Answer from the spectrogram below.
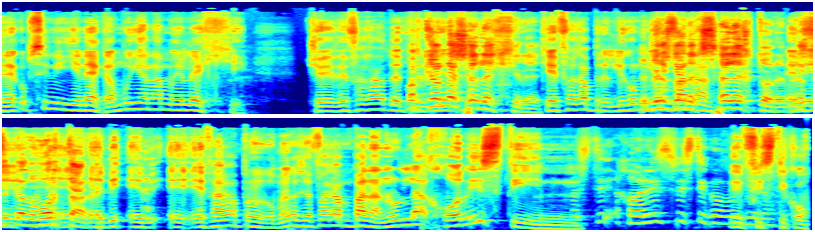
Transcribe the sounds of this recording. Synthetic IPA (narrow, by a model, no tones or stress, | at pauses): t̪inekopsiniʝinekɐmuʝɐnɐmeleçːḭ | ceðefɐɣɐmɐpːonnːɐseleçːiɾeceefɐɣɐpɾiliɣomepinest̪ɐnekselekt̪oɾpeiest̪ɡɐt̪ovoɾt̪ːɐɾepiepiefɐɣɐpɾoiɣumenos̬efɐɣɐmbɐnɐnulːɐxo̞ɾist̪inoɾisfist̪ikoifist̪iko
